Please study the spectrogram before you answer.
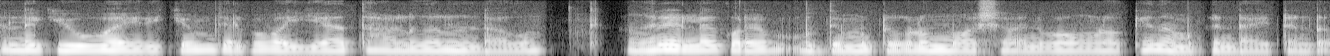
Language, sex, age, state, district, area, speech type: Malayalam, female, 30-45, Kerala, Wayanad, rural, spontaneous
